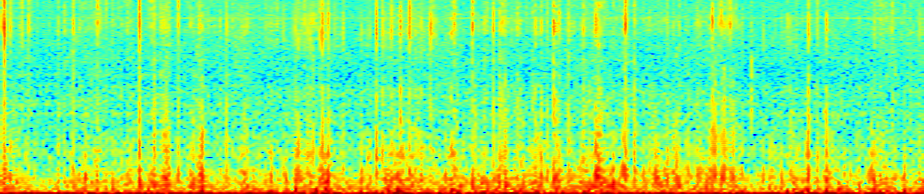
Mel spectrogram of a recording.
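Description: Clawed fingertips and nails of both hands scratch across a flat, purple, sticky yoga mat, a solid sheet of rubber/PVC foam. The scratching makes a continuous, low, purring rumble with dense grainy texture and occasional brief bright scrapes, holding a steady, quiet level throughout.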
